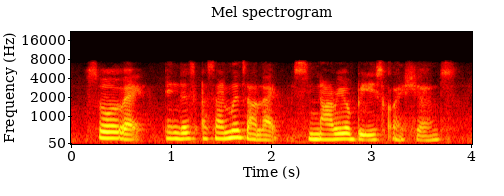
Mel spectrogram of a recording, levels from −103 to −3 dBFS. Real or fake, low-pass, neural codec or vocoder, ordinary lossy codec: fake; 7.2 kHz; codec, 16 kHz, 1 kbps, FunCodec, trained on LibriTTS, 50 frames a second; Opus, 24 kbps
